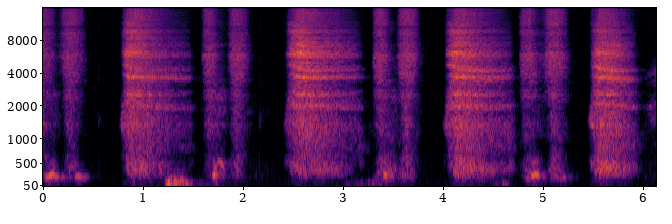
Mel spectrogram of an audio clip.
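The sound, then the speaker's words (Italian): Breath of fire breathing exercise: rapid, forceful inhales through flared nostrils and exhales blown hard out of the mouth while contracting the abdomen, a rhythmic series of about eight sharp sniffs and blown exhales in quick succession, fairly loud with no talking. “Questo è il respiro di fuoco.”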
